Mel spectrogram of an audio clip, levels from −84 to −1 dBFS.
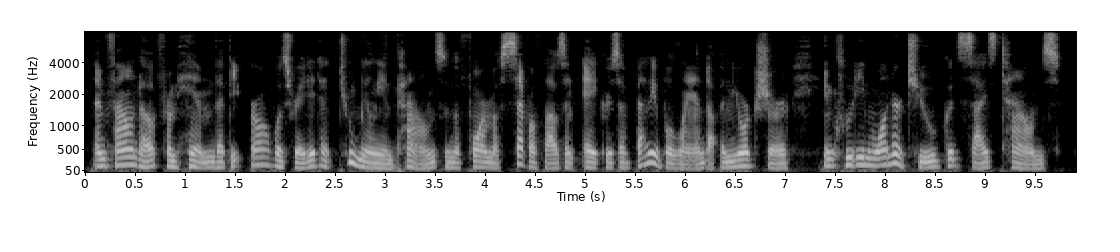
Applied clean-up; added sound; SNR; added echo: none; none; none; none.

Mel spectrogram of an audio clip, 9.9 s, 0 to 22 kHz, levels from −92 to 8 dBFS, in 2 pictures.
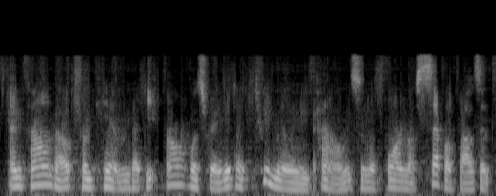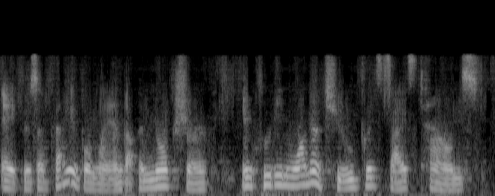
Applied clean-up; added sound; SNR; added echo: neural separator model SepFormer DNS4.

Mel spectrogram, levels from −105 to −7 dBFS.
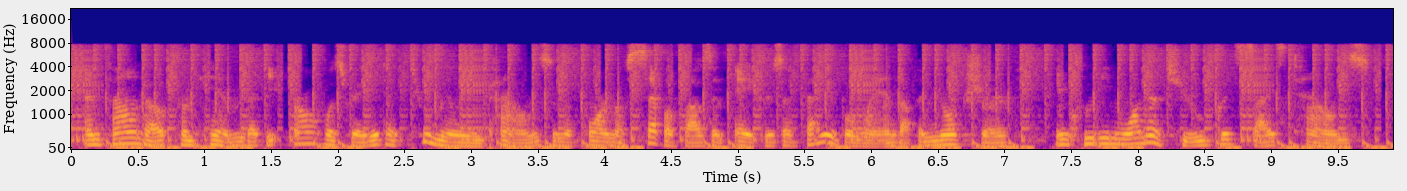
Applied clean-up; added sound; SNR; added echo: none; Drum; 7 dB; reverberation time 0.7 s.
